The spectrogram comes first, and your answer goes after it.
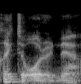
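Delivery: ordinary talk, nothing marked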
